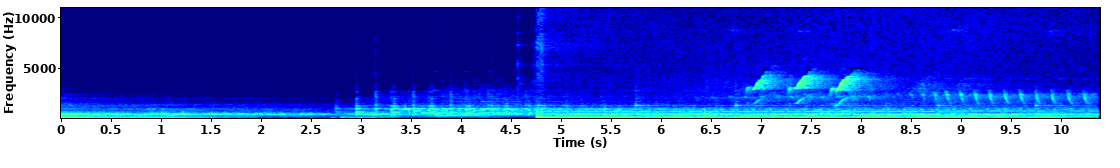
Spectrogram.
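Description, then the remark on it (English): A bowerbird in northwestern Australia calls with a string of rasping, buzzy notes and harsh chatter, then a run of sweeping upward whistles, fairly loud over a steady rustling background, with no one talking. “This is the sound of a bowerbird, one of a family of birds that take their name from the elaborate constructions they build”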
